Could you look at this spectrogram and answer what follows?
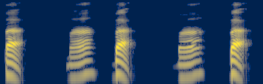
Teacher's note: Kalau menempel jadi ba nanti. Kalau mim nempel tapi ringan. Nah Kalau ba itu nempel tapi tekan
